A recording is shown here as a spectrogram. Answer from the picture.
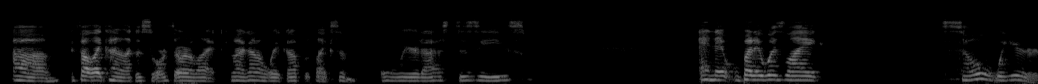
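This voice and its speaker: Pausing long and often, a woman speaks at a fairly slow pace in a medium pitch with a bright, sharp tone and fairly even intonation. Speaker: spiritual vlogger channeling messages. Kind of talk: casual monologue. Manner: casual, rambling with many fillers.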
